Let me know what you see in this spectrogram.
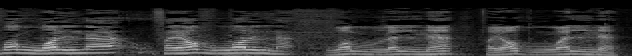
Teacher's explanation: وليحذر القارئ من تفخيم اللام الثانية · Term: مرققة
